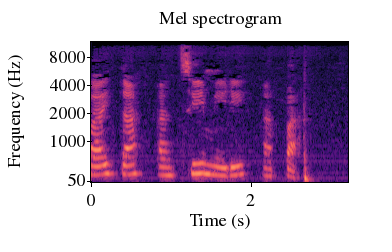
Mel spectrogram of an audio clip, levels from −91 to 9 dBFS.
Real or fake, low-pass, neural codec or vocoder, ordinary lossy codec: real; 10.8 kHz; none; AAC, 48 kbps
